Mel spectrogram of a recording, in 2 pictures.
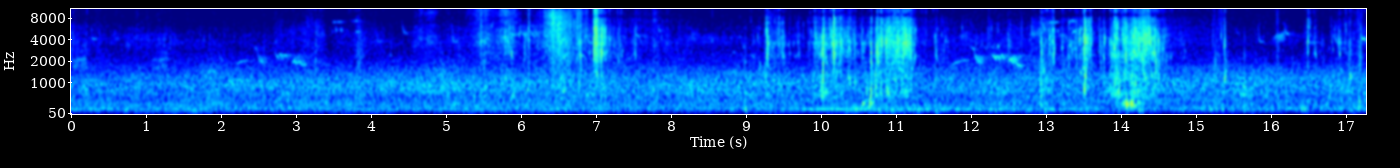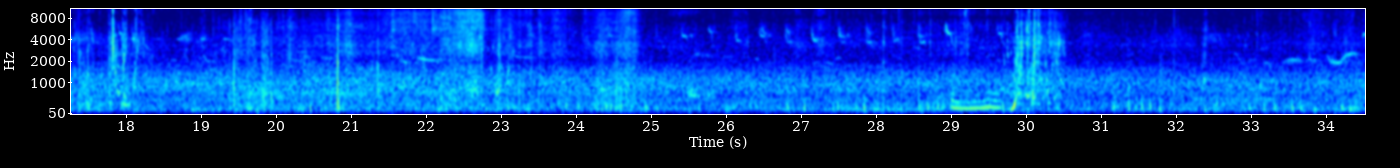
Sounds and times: Outside, rural or natural: 0:00.0 - 0:34.5.

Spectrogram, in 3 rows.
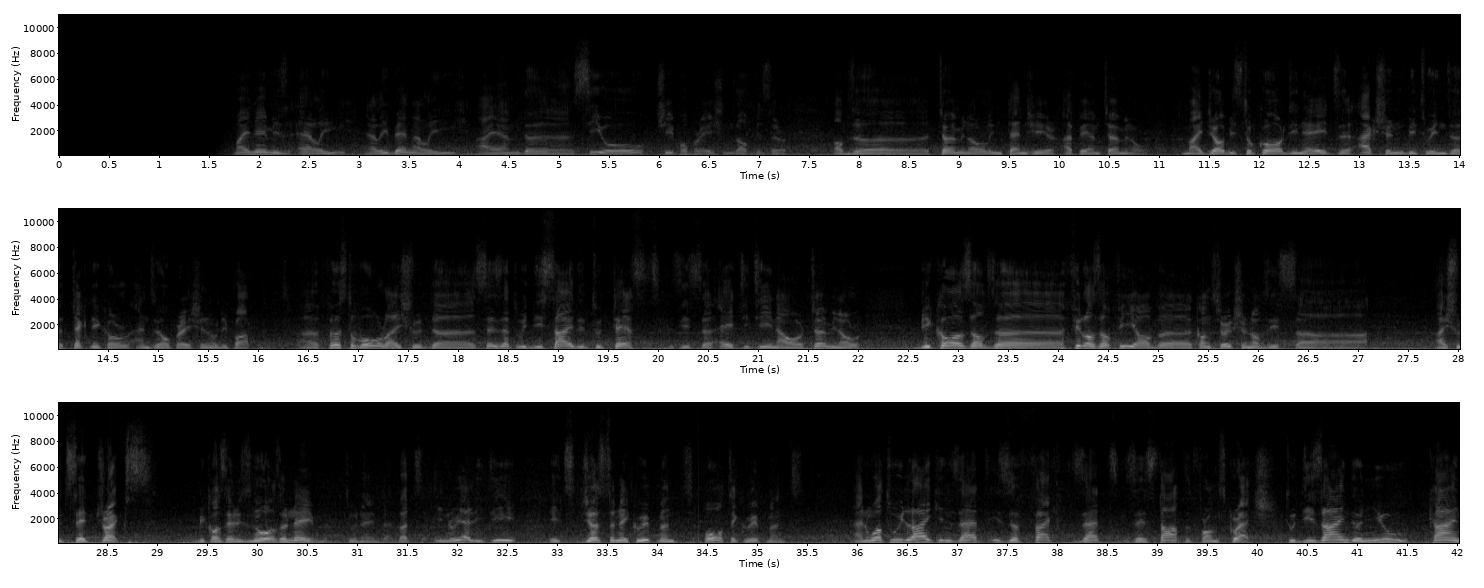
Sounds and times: Speech: 0:01.8 - 0:27.2, 0:27.8 - 0:35.4, 0:36.0 - 0:42.0.

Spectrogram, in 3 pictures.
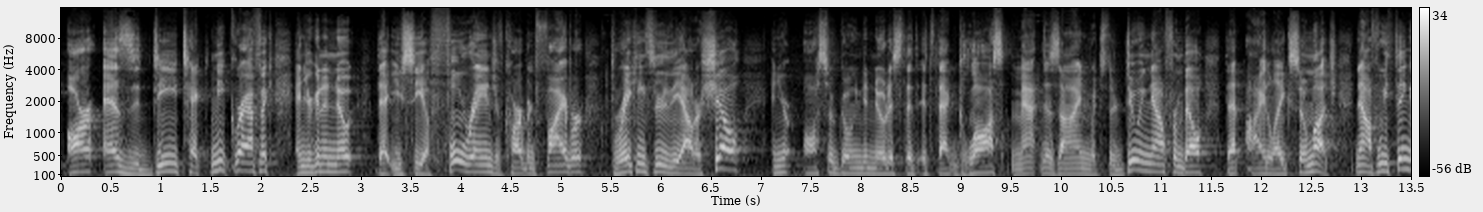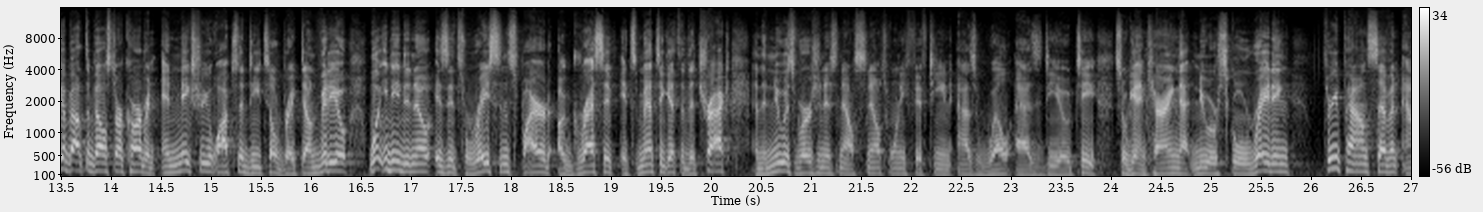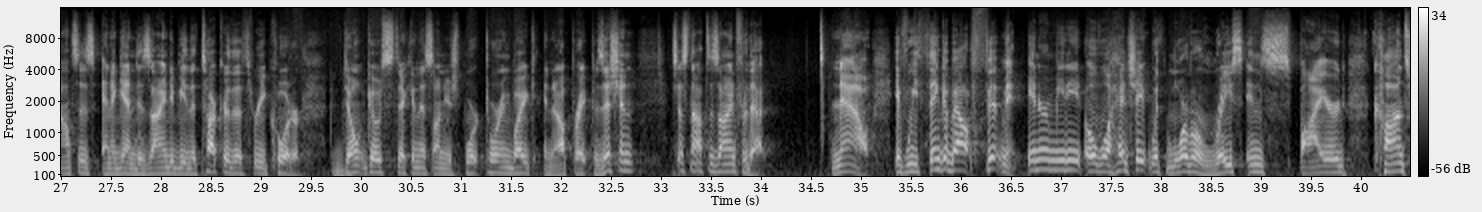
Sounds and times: Speech: 0:00.0 - 0:40.4.

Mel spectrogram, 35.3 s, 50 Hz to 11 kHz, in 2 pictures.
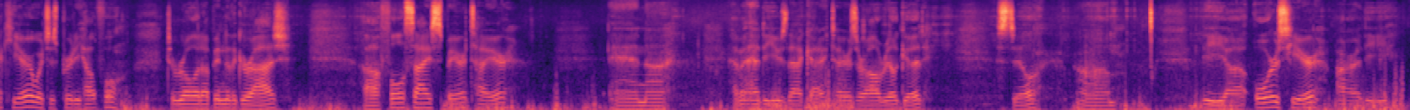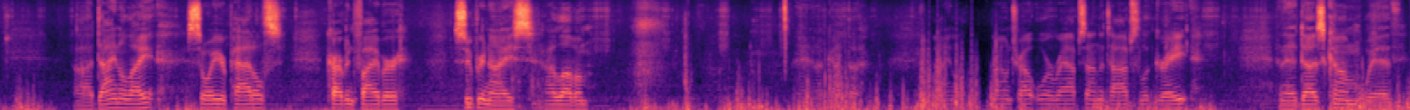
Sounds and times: Speech: 0:00.0 - 0:03.6, 0:04.5 - 0:06.5, 0:07.6 - 0:08.5, 0:09.1 - 0:11.6, 0:12.5 - 0:14.1, 0:15.0 - 0:17.4, 0:18.6 - 0:25.1, 0:27.5 - 0:28.5, 0:29.3 - 0:32.7, 0:33.6 - 0:35.2.

